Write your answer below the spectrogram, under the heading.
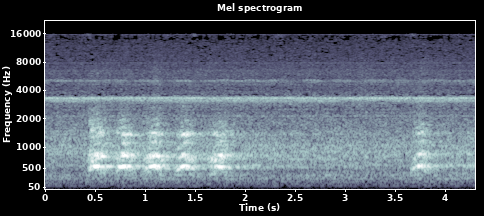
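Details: Dog named Rex barking while running around at night, October 7, 2018: a rapid run of five evenly spaced barks, then a pause and one more bark, with a steady tonal hum in the background.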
